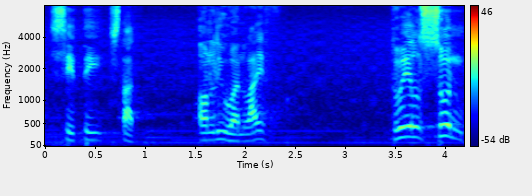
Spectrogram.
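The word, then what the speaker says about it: C. T. Studd: Next, yang terakhir, Bapak Ibu Saudara, saya akan tutup dengan satu kata-kata dari seorang hamba Tuhan, namanya City Stud, CT Stud, jadi bacanya City Stud.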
